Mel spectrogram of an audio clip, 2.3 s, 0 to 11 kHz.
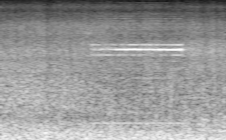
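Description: Wind rush on the microphone and road noise from a motorcycle ridden at about 40 km/h. A high-pitched beep lasting about a second sounds midway.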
